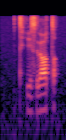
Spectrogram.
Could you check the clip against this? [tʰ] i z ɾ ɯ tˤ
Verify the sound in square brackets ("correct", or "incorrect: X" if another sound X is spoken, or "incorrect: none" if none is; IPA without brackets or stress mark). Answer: correct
